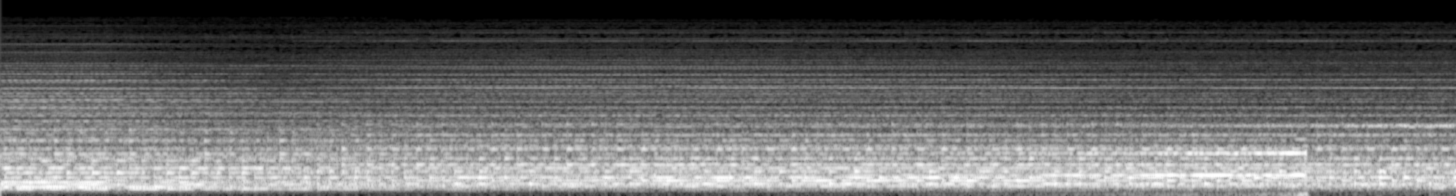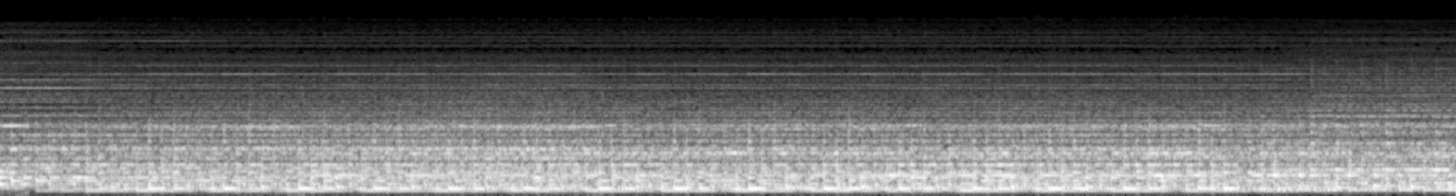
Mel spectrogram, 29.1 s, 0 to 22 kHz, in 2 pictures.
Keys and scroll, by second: 18.7 q, 28.1-29.1 typing.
